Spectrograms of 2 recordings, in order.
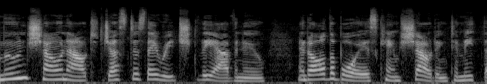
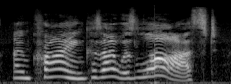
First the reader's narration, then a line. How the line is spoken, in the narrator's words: bawled Rob, trying to squeeze out a tear and failing entirely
